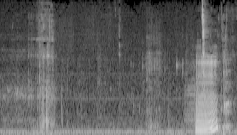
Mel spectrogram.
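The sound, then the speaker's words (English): Crunchy chewing on a cookie: a few scattered bites and crunches over a low steady hum, with a louder crunch near the end overlapped by a brief voiced murmur. “Take a bite of that cookie and take a sip of this.”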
